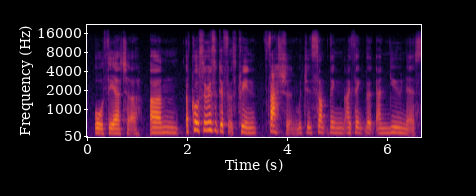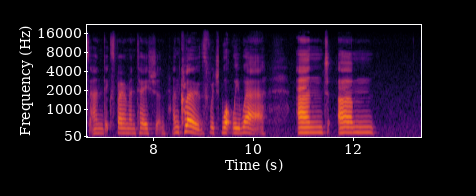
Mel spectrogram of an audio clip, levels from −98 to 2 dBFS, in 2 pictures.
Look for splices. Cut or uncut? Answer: cut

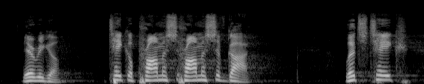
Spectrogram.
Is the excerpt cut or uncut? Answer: cut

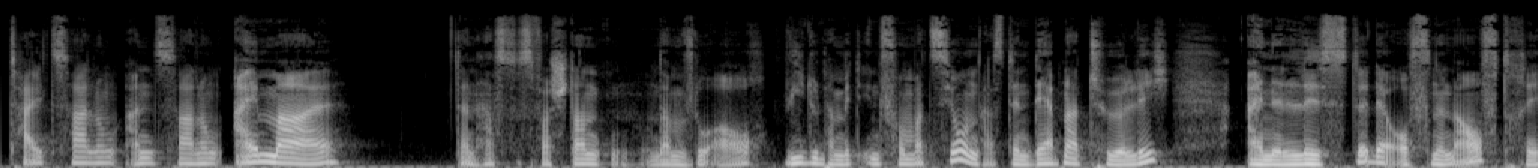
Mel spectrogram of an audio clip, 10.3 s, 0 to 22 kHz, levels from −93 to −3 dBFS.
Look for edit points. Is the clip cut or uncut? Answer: cut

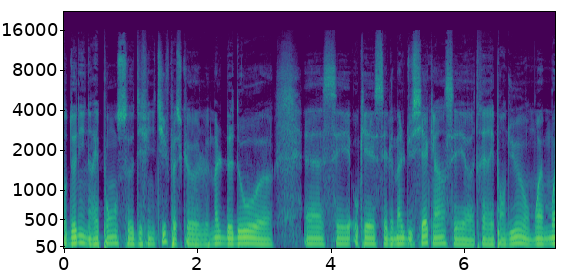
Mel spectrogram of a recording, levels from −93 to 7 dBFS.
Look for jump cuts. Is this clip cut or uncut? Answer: uncut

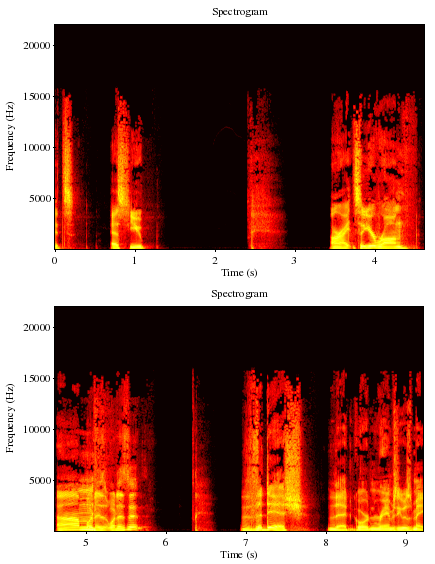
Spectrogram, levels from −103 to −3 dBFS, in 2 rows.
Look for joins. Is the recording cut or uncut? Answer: uncut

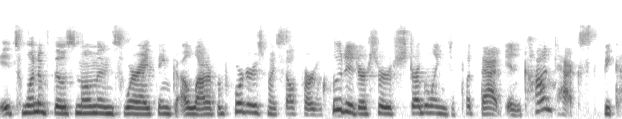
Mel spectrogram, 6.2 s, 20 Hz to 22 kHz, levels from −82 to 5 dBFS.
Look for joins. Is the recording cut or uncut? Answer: uncut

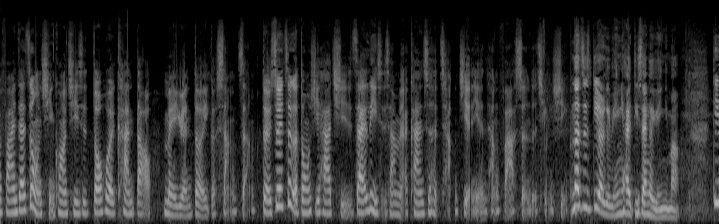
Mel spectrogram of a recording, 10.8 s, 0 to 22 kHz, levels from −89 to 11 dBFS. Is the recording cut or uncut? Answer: cut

